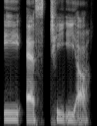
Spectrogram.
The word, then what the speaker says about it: Leicester: So this is spelt LeicesterR.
